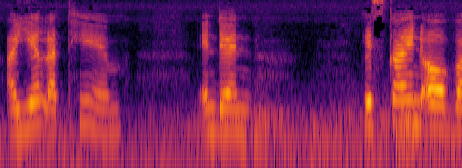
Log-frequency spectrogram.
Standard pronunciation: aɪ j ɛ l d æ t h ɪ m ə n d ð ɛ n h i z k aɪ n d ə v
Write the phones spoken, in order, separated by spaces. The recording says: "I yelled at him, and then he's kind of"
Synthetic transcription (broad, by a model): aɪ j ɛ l æ t h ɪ m ə n d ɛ n h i s k aɪ n d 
